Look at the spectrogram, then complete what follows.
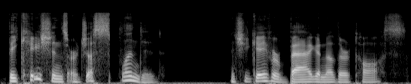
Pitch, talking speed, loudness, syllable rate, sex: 130 Hz, 160 wpm, -19 LUFS, 5.1 syllables/s, male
